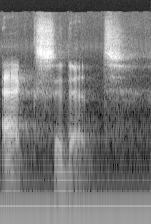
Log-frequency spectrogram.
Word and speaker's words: accident: Accident. Okay, the first one will have a stressed syllable, ac, and the second and the third are unstressed.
